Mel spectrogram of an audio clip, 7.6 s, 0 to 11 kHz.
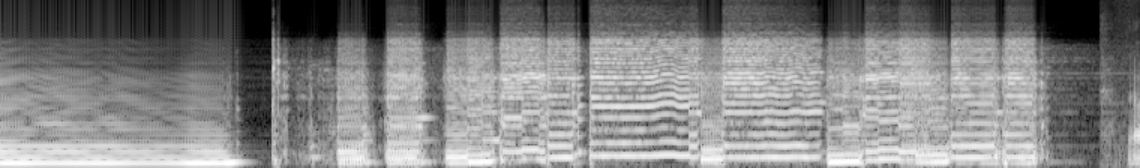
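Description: Overdriven electric guitar through the overdrive channel of a Marshall Valvestate 40V 8040 combo amp: a sustained chord rings out, then a run of choppy, distorted riffs and stabs, loud and close, with no talking.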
